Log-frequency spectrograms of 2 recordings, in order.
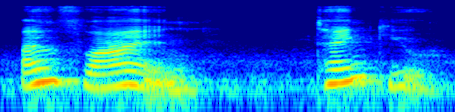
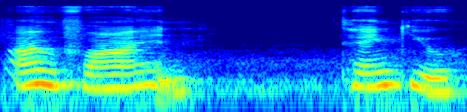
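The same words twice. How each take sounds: The two takes are said the same way.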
